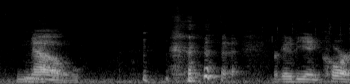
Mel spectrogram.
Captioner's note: both laughing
